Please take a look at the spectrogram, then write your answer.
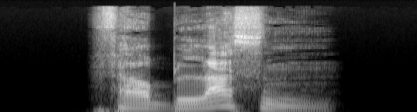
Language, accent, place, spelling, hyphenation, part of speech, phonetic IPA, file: German, Germany, Berlin, verblassen, ver‧blas‧sen, verb, [fɛɐ̯ˈblasn̩], De-verblassen.ogg
- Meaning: to fade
